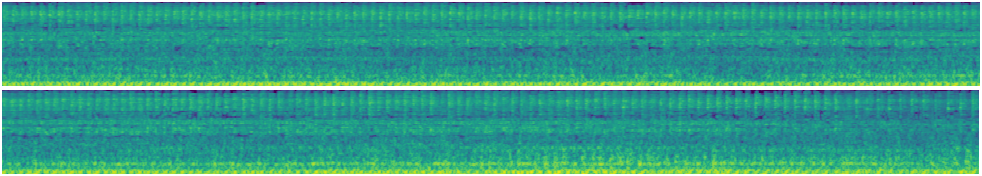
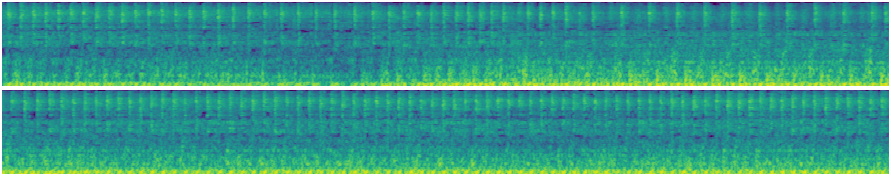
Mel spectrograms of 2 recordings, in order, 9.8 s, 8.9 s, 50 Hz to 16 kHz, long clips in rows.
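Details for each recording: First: Briggs & Stratton 5 hp engine with gear reduction, restored, after air-fuel screw adjustment, started without choke: steady, even idle with a smooth low putter and no misses or knocks; normal idle. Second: 5 hp Briggs and Stratton with gear reduction, being serviced: uneven, hunting small single-cylinder putt at about three to four beats a second; runs lean and stalls unless half choked.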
